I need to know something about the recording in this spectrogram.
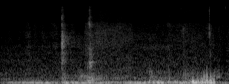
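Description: Traction elevator car travelling with a steady low rumble, a few light clicks about halfway, and a thump near the end as it arrives at the floor.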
